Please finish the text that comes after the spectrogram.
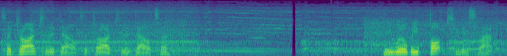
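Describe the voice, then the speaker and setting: A man's voice: medium pitch, steady tone, normal speed. A male race engineer giving short updates to his driver over team radio. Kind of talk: team radio instructions during a motor race. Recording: very noisy team radio link.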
